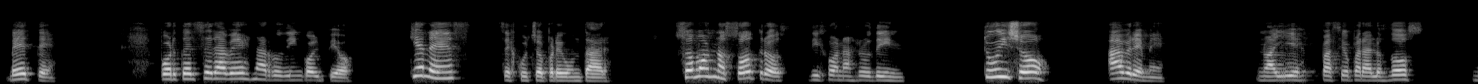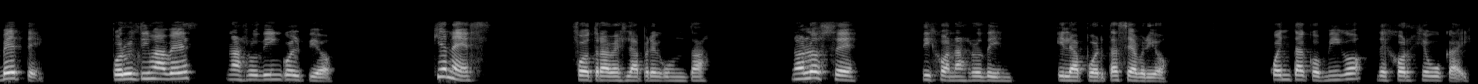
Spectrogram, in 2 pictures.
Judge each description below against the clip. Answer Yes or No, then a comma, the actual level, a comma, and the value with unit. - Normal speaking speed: No, slow, 110 wpm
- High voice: Yes, high, 205 Hz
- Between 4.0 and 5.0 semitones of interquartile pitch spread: No, wide, 5.4 semitones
